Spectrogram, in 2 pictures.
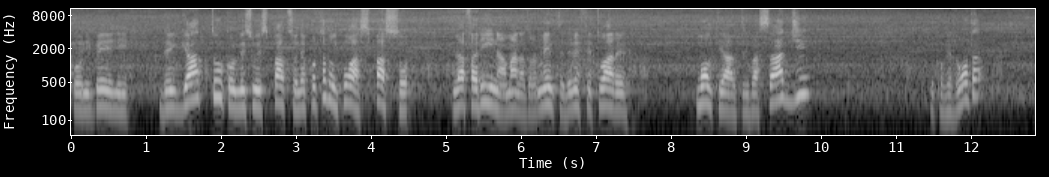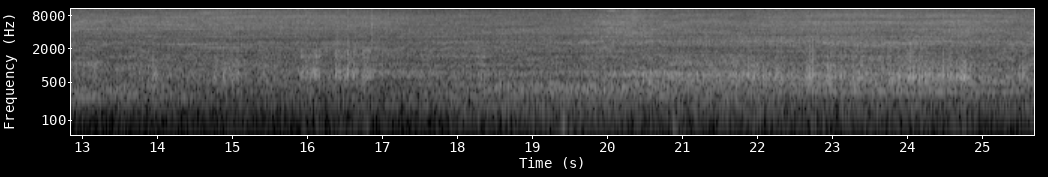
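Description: A robot vacuum hums and whirs as it rolls over a hard floor.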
